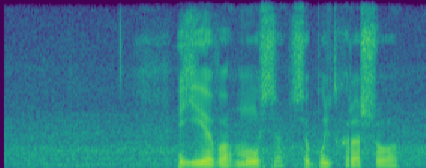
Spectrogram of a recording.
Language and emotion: Russian, sad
